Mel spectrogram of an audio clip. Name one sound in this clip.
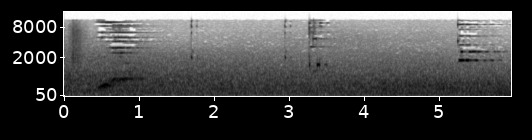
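Short bright menu chimes ring out several times.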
